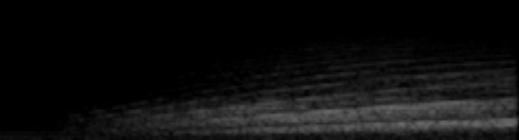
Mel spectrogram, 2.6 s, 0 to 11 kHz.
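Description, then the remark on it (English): An air raid siren at Peenemünde, late in the evening of 17 August 1943, winds up from a low growl into a loud, rising wail, its tone climbing steadily and swelling in volume. No voices are heard. “Late in the evening, on the 17th of August 1943, the air raid sirens at Peenemünde began to sound.”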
